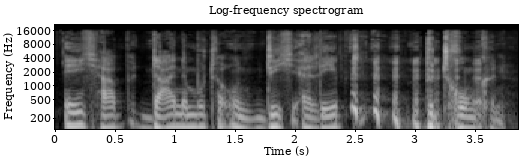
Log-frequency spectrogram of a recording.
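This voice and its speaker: A man's voice: mid-range voice, takes it slowly, warm tone, breathy edge, no echo, studio quality. A man co-hosting a podcast in casual chat, blunt and joking in the way he talks. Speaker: podcast co-host.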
